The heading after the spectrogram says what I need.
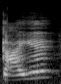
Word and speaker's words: calle: So Cala kind of looks like calle. The 2 L's sound like a J.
